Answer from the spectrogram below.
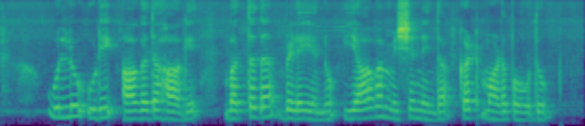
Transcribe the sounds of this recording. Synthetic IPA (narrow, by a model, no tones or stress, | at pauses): ulːuʔuɽiaːɡɐd̪ɐɦaːɡe̞ | bɐt̪ːɐd̪ɐbɛɭɛjɐnːujaːʋɐmiʂɐnːind̪ɐkɐʈmaːɽɐbɐɦud̪u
